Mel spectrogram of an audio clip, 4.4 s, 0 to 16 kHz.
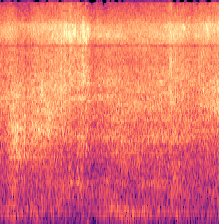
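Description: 1/32-scale slot cars racing on a multi-lane routed track: small electric motors whining with a hiss from the cars running in the slots, swelling briefly each time a car passes.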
